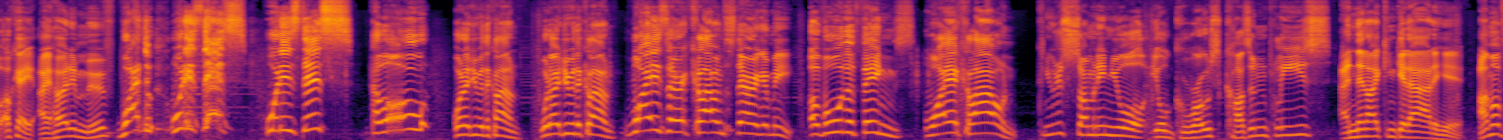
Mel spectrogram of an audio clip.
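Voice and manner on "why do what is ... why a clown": higher, uneasy questions; nervous high-pitched disbelief; high nervous alarm. Real, not acted. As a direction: fret at the clown. Clown appears on camera.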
